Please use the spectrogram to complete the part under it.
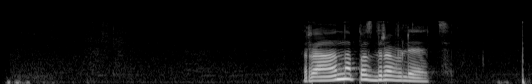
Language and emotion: Russian, neutral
